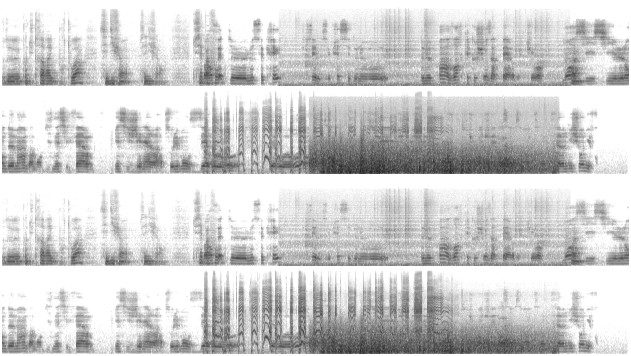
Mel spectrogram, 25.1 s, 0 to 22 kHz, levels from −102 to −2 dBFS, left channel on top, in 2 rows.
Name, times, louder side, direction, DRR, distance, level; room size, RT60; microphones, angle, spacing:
voice 1, 0.0-1.7 2.0-3.2 3.8-4.4 11.4-11.6 22.4-22.8, left 1 dB, 35° left, 2.6 m, -40 dB
voice 2, 3.9-5.6 6.1-7.7 8.4-10.8 11.2-14.4 14.8-17.3 17.7-19.4 19.9-24.4, left 2 dB, 50° left, 4.8 m, -41 dB
sound 1, 5.5-11.4, equal, 5° right, 6.6 m, -53 dB
Squeak, 16.6-21.6, right 5 dB, 20° right, 0.5 m, -34 dB
sound 2, 18.7-23.7, left 4 dB, 80° left, 0.6 m, -23 dB
head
